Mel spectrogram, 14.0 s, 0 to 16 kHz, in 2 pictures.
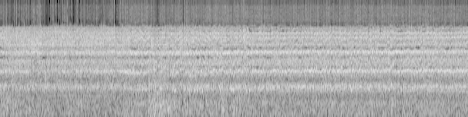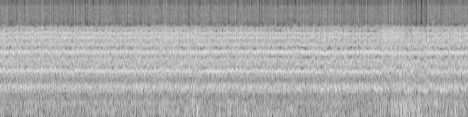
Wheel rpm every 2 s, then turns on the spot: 230, 210, 210, 210, 210, 210, 210.
none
